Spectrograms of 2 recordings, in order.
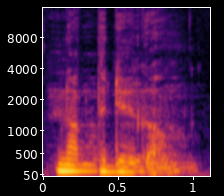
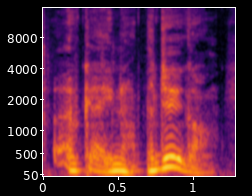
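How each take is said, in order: First: Not punched, the dugong said lightly after; stress on not. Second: Okay, not the dugong with dugong stressed and falling. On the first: Motorcycle refusing the dugong, stress on Not. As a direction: lean hard on Not in Not the dugong. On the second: Stacy giving in to the motorcycle, stress on dugong. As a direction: give in, landing the weight on dugong. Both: Acted.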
